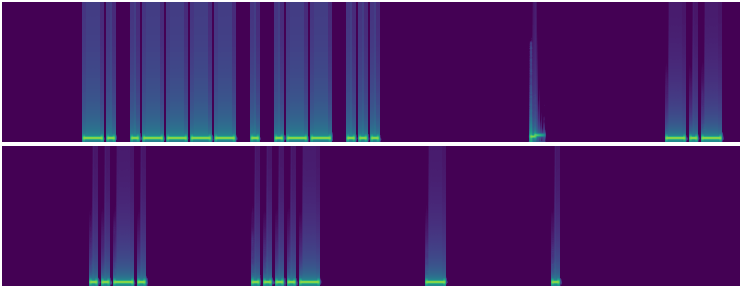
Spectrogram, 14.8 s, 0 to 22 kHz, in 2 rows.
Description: Morse code, heard as a keyed tone, about 20 wpm, spaced as for 10 wpm, 700 Hz. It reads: N1EWS KF4TE
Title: USA Call Signs - 5 Characters - 6x Character Spacing - 20wpm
